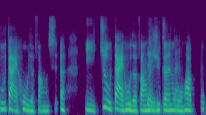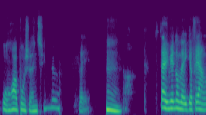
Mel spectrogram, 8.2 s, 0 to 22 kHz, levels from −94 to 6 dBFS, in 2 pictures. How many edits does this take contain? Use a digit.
0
